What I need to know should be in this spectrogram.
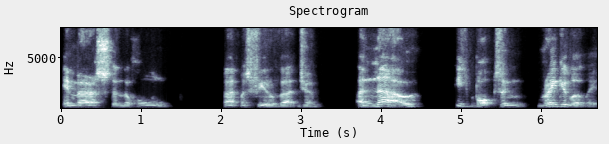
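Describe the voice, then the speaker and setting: Speaking with a Scottish accent, a man uses lively intonation at a fairly slow pace. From Scotland. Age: 70s. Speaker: boxing coach. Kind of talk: interview answer.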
